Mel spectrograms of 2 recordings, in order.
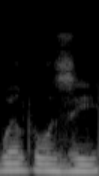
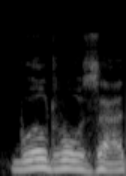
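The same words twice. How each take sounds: First: The Z is said the American way, zee. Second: The Z is said the British way, zed.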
